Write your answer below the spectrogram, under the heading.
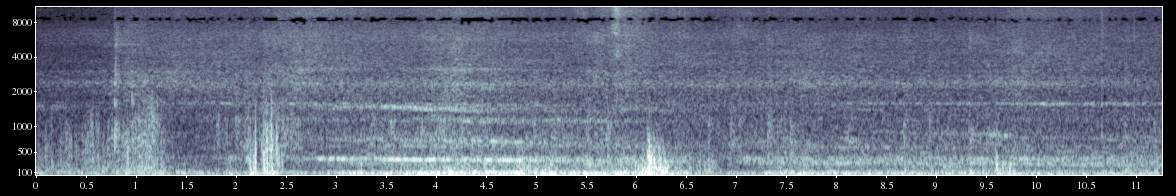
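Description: Tangara double-deck electric train pulling into the platform and slowing, with a heavy low rumble of wheels on rail. Two loud thumps come at about two and six seconds in, and a steady whine runs through the middle as it brakes.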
